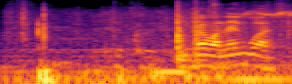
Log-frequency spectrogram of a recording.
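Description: A woman's voice speaking, starting a little past halfway, over low steady background noise with a few faint knocks early on.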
